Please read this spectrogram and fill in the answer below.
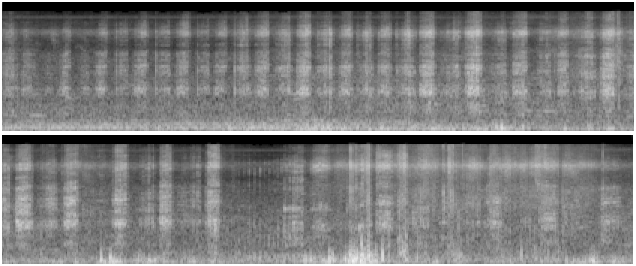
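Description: English bulldog panting rapidly and rhythmically, close up. A loud thump about two-thirds of the way through.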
